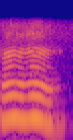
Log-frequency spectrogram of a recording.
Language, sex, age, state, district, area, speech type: Bengali, male, 45-60, West Bengal, North 24 Parganas, rural, conversation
